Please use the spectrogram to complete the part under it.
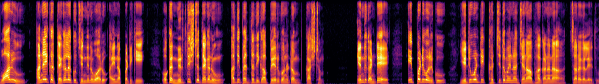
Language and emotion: Telugu, neutral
